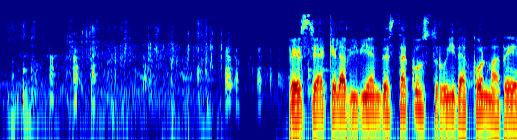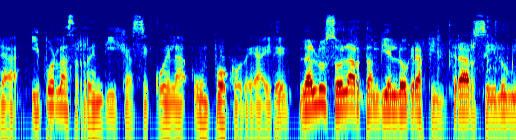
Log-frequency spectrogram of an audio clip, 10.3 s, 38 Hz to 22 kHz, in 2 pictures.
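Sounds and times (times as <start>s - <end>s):
chickens clucking in a farmyard: 0.0s - 3.8s
speech: 2.9s - 10.3s.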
